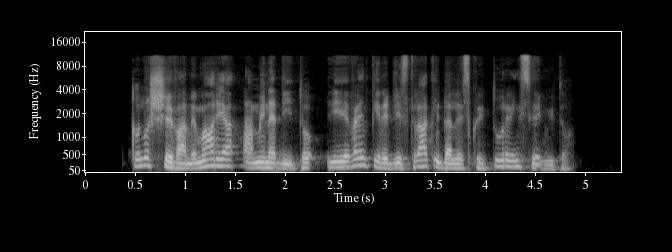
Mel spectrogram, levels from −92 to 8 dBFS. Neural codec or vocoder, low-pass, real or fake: codec, 24 kHz, 1.5 kbps, HILCodec; 10.8 kHz; fake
